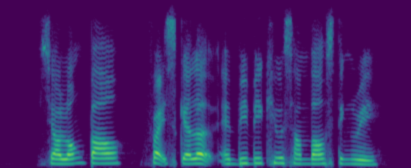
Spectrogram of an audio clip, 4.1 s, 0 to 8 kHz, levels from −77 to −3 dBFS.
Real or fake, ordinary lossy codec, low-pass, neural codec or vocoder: real; Opus, 32 kbps; 7.2 kHz; none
